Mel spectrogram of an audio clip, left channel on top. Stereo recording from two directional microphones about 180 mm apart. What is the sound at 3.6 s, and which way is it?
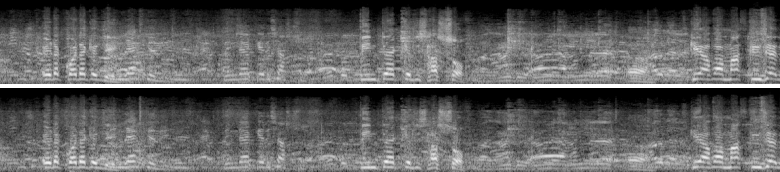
Speech, 5° left (ahead or behind).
